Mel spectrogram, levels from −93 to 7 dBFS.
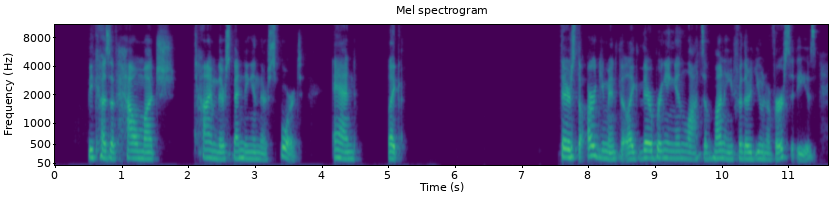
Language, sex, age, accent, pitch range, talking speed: English, female, 20-39, American, 160-195 Hz, 135 wpm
